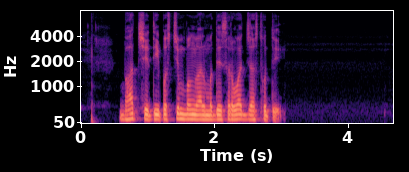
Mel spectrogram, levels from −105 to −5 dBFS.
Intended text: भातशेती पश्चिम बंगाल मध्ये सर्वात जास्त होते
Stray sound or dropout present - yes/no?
no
